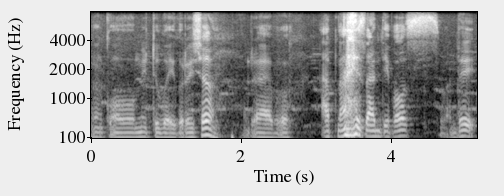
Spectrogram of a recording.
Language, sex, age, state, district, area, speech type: Nepali, male, 30-45, West Bengal, Kalimpong, rural, spontaneous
